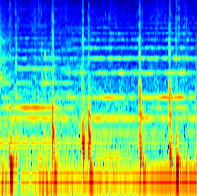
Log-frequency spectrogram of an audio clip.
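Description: Horse hooves clip-clop in Kingdom Come: Deliverance while riding, a handful of distinct irregular thuds over a steady tonal background hum.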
